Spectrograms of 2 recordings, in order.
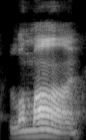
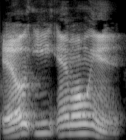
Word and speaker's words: Lamont: like to call himself Lamont. I call this nigga Lemon. Nigga, what you think you is, French? Lamont. They call me Lamont. It's spelled Lemon. We in America, buddy. It's Lamont.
